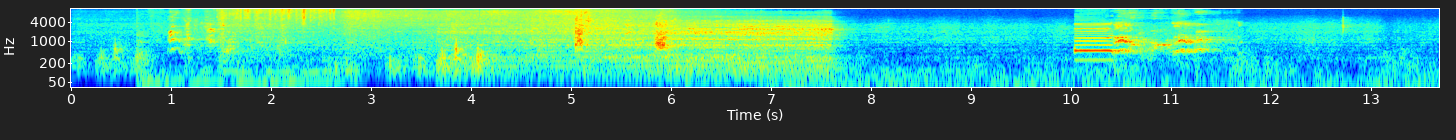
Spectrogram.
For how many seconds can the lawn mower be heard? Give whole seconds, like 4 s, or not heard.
4 s.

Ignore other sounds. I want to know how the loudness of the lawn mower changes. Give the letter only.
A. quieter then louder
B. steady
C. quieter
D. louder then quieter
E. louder
E.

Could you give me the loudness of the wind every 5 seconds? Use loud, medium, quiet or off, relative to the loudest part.
loud, medium, medium.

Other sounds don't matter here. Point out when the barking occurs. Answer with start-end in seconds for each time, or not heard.
0.7-2.6, 4.6-6.0, 10.0-11.7.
